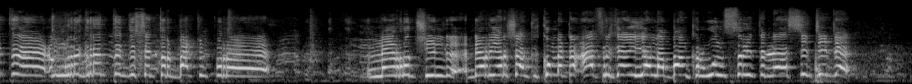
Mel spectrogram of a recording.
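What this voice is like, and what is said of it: Agitated speech, strong hard-to-follow accent. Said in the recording (French): “Calme-toi, calme-toi. On ne comprend pas. Tu t'énerves, ton accent trottine comme ça.”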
